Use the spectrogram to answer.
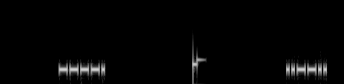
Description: Morse code, heard as a keyed tone, about 46 wpm, 700 Hz. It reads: 9 ?
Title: Single Character (Letter:Number:Punctuation:Prosign) Alt 45wpm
